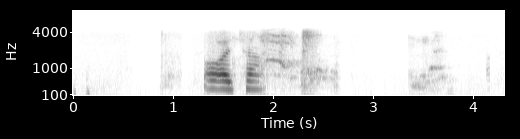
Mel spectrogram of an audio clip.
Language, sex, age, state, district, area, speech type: Santali, female, 18-30, West Bengal, Purulia, rural, conversation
